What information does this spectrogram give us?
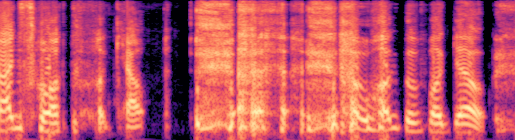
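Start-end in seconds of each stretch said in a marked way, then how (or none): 1.5-3.7 slow, laughing through the words. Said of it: "I started laughing".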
